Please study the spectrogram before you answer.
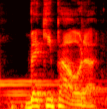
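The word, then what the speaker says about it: Bechipaura: four teaspoons of um b-e-c-h-i-p-a-u-r-a pronounced becky powder i was laughing so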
